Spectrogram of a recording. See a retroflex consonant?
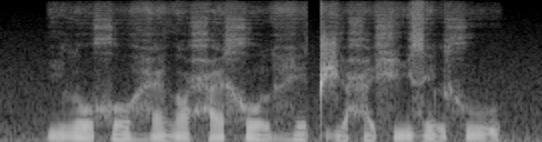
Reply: no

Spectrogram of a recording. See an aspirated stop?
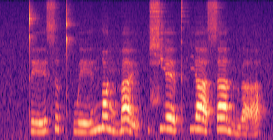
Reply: yes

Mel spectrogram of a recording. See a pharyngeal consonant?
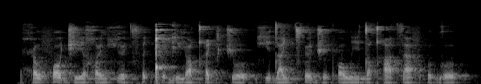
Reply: yes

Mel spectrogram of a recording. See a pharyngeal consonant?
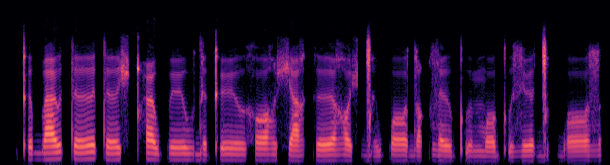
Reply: no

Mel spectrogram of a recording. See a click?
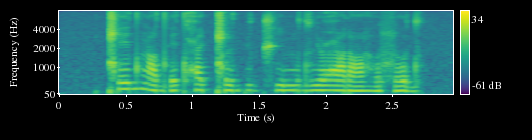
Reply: yes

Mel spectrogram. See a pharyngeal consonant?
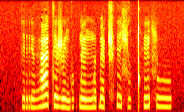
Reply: no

